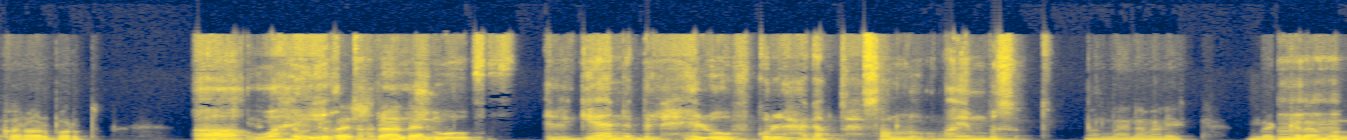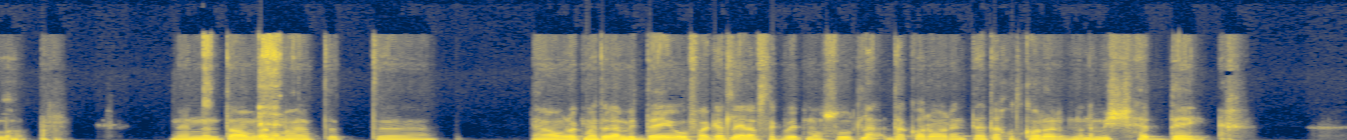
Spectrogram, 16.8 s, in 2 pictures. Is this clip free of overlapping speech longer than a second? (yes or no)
no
